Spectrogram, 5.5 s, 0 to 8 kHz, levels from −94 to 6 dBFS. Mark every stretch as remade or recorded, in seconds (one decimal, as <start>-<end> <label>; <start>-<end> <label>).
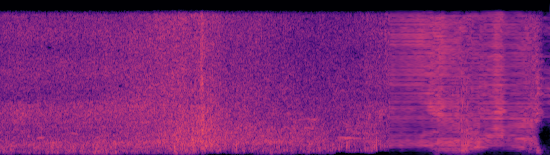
0.0-3.9 recorded; 3.9-5.5 remade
